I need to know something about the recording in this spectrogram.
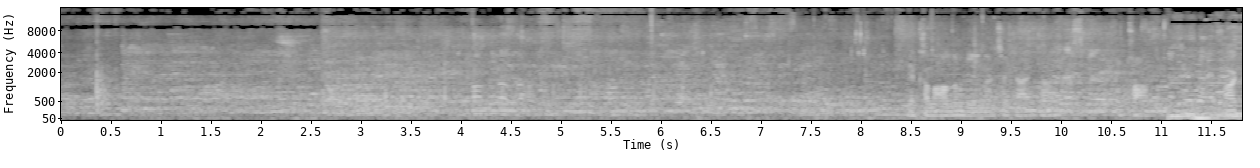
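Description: A crowd of people chatters in an echoing hall.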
